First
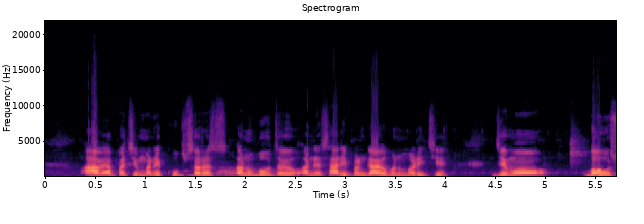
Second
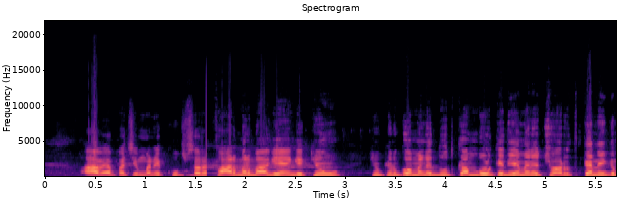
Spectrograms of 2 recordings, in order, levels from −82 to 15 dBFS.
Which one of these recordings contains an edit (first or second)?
second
